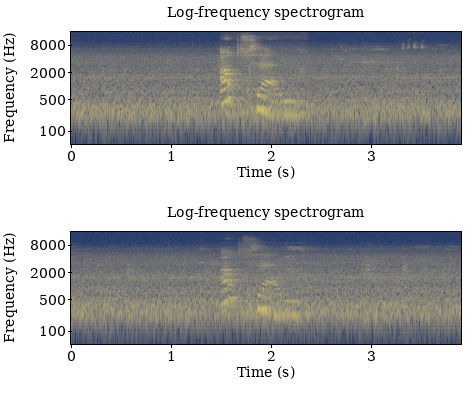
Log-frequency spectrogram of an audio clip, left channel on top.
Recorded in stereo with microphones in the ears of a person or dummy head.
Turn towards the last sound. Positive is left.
turn(degrees=65)  # may be behind; listen again after turning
